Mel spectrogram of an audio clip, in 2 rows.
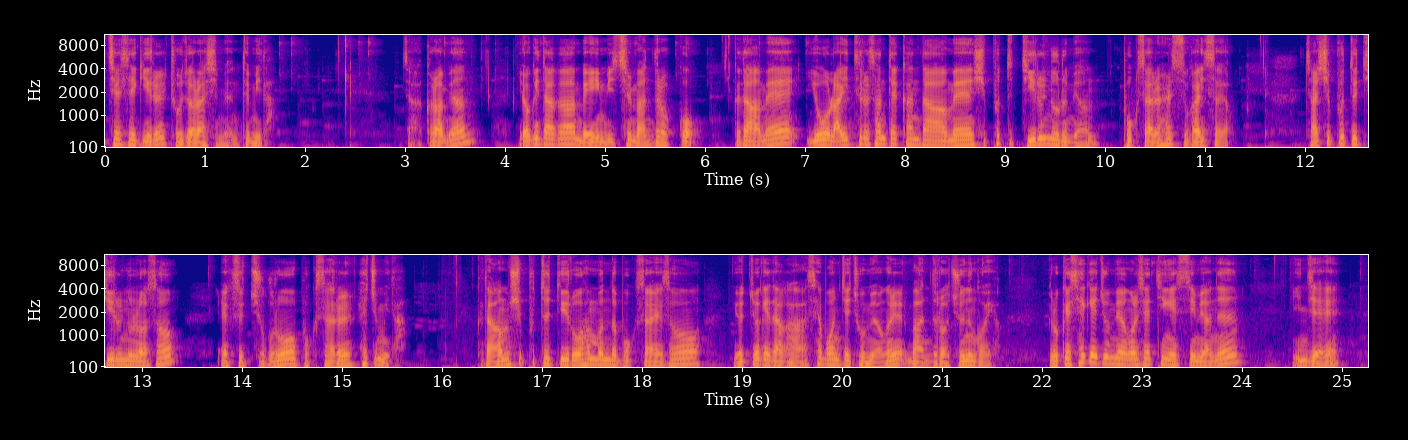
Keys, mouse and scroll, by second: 1.8-2.7 drag, 3.3 click, 3.8 shift+middle click, 4.2 drag, 4.8 g, 5.7 click, 6.6-7.1 drag, 12.8 shift+d, 17.0 shift+d, 20.6 shift+drag, 21.2 shift+drag, 23.0 click, 23.6-23.9 shift+middle drag, 24.4 scroll down 1, 24.5-24.8 middle drag, 25.2 middle click.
